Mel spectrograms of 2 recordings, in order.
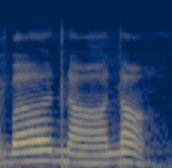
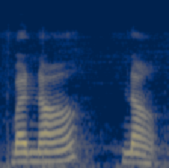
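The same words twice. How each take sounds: First: बनाना stretched as ब-ना-ना; clapped-out syllables. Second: बनाना split as बना, pause, ना; ब not separate. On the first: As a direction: draw out each beat of banana evenly. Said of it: "या ताली बजाओगे". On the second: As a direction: join ब to the first ना, then a separate ना. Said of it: "ब अलग से नहीं है". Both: Shown as a demonstration.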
